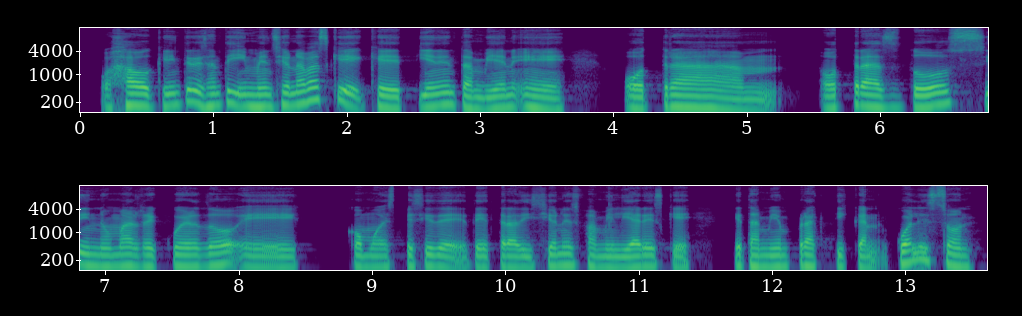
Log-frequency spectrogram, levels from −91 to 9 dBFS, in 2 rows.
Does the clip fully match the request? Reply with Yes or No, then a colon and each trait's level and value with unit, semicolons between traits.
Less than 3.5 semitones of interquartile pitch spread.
Yes: narrow, 2.6 semitones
